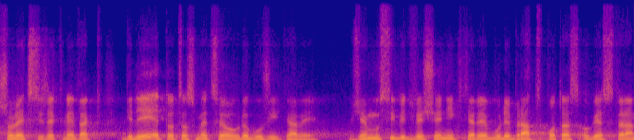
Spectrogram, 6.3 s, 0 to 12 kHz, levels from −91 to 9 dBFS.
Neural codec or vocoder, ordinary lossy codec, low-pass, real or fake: codec, 24 kHz, 0.9 kbps, WavTokenizer, large speech release; Opus, 16 kbps; 10.8 kHz; fake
